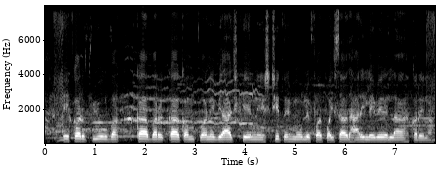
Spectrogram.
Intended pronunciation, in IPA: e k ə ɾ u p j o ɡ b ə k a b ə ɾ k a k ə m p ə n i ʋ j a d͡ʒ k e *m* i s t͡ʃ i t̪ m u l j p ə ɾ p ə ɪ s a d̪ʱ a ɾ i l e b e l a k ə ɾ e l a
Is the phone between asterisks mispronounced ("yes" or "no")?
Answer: yes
